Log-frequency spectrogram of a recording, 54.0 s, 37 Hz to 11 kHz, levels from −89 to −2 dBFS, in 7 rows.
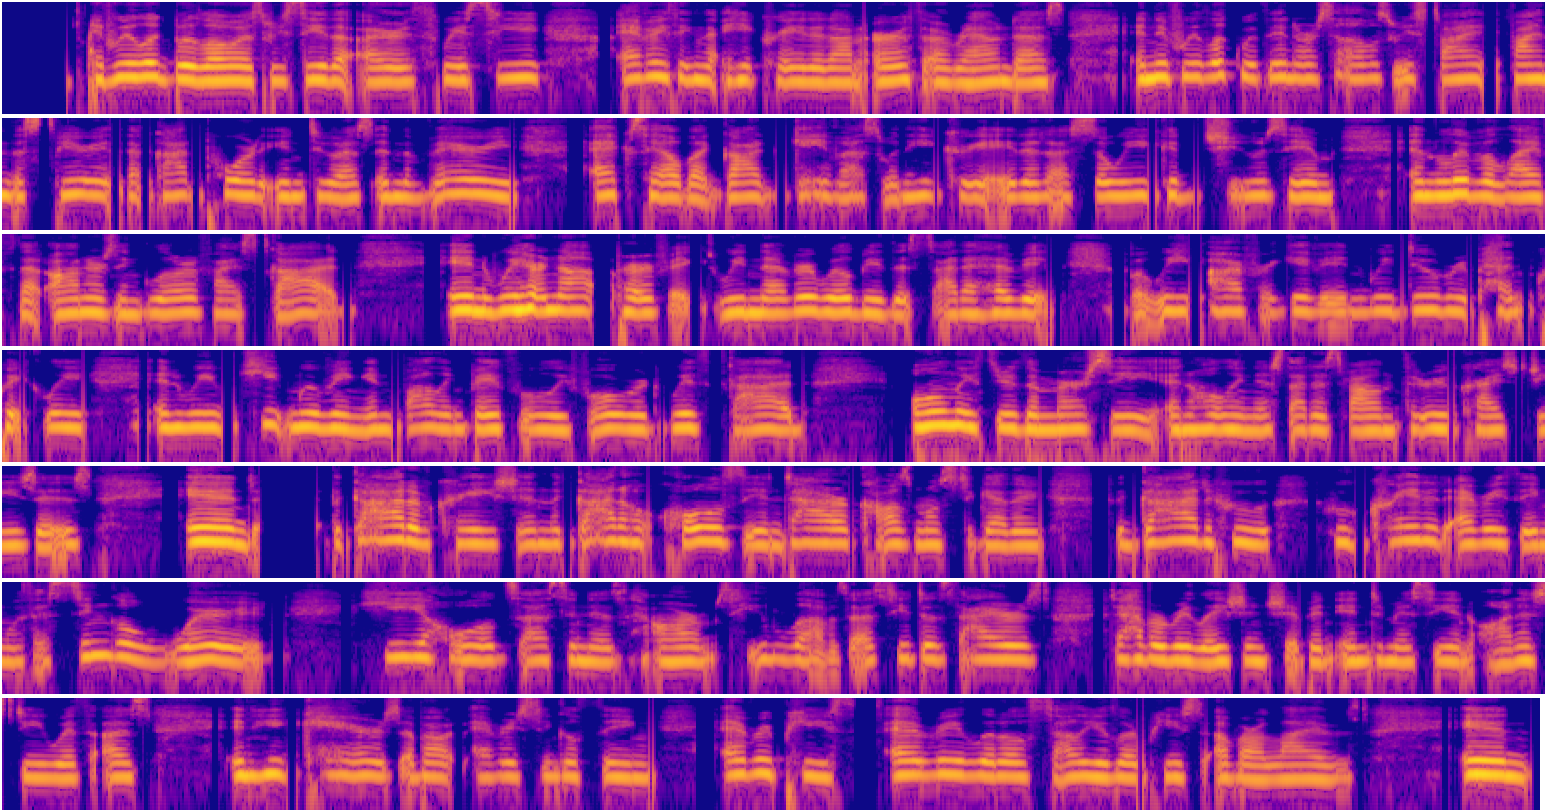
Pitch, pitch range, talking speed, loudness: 215 Hz, 200-225 Hz, 180 wpm, -25 LUFS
